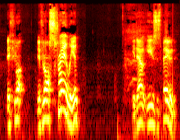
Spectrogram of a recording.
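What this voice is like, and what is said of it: Bad put-on Australian accent. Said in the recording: “That's a really bad Australian accent”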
